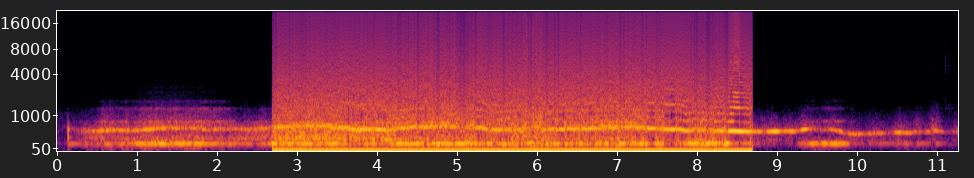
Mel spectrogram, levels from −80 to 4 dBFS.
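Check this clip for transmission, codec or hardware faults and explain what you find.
One hardware-type fault is audible in this everyday sound recording. Stuck bit, 2.69 to 8.69 s: harsh, buzzy distortion rides on the sound, and quieter moments fill with loud grainy noise. The likely cause is one data bit held fixed, so about half the samples jump by a large step, roughly -5 dBFS, following the waveform's shape and sign.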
